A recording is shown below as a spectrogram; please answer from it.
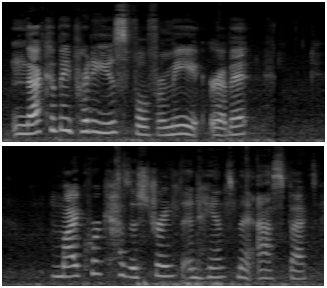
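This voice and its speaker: Woman being a blunt froggy teen girl, high voice, matter of fact, noisy fanfic reading. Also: measured pace. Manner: blunt, flat, adds "ribbit" to sentences. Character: blunt, practical frog-like teenage girl hero student.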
